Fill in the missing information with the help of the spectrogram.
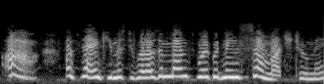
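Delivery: thanks through tears, voice catching; tearful thanks. Acted. Job seeker thanks the boss through tears. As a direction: gush gratitude while still crying. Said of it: "don't cry anymore".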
